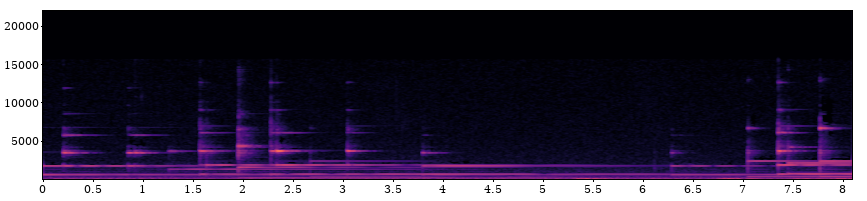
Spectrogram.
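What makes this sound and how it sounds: A hollow bamboo tube Koshi wind chime is held by its cord between the fingers and swung by hand so the rods ring. Bright, bell-like strikes sound in a loose, irregular string, their sustained tones lingering and overlapping into a soft shimmering hum. The chime tapers to a quiet stretch before a final cluster of strikes near the end.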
